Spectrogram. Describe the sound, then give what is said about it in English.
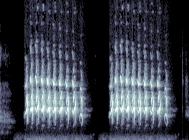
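A bird gives a contact call: two quick bursts of rapid, repeated chirping notes, each about a second long and separated by a short pause. The calls are clear, with no voices or other sounds. “So all birds make lots of different kinds of sounds that serve purposes of contact, like here I am, where are you?”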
